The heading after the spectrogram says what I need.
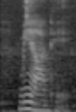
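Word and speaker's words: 미안해: So it's neither Mianhe nor Bianhe. It's somewhere in between. Biane.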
